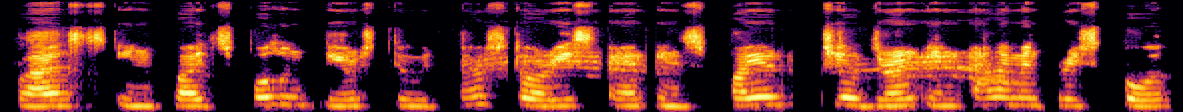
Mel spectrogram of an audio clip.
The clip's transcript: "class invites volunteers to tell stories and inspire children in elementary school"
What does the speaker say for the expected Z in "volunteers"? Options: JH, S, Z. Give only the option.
S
